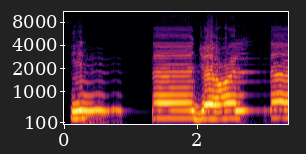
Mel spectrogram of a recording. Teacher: Inna nun sabdu wajibul gunnah, dengungkan 2 harakat.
